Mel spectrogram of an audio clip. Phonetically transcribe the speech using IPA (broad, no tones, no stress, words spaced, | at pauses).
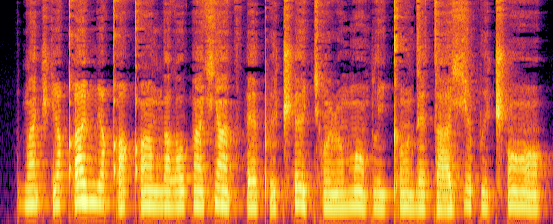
bãt͡ʃʼiqʼe miqʼaqʼõ ŋɐlˠopãçã t͡sʼɛpʼɨt͡ʃʼɘ cʰõɭõmɔ̃ plikʼõdɛta çɘpɨt͡ʃʼɔ̃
